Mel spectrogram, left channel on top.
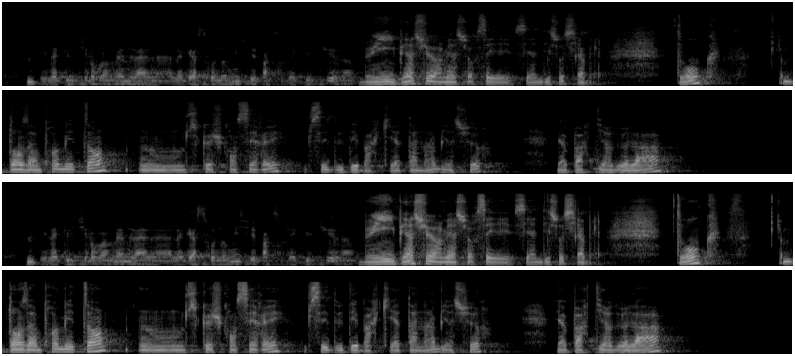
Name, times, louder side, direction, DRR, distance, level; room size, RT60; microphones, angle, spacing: voice 1, 0.0-3.9 6.8-7.1 13.8-14.0, right 1 dB, 85° right, 6 dB, 3.4 m, -45 dB
voice 2, 3.6-7.5 7.8-9.0 9.3-10.7 11.0-12.8 13.1-14.7, right 3 dB, 65° right, 14 dB, 1.1 m, -34 dB
24.5 x 23.0 x 9.4 m, 0.72 s
head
